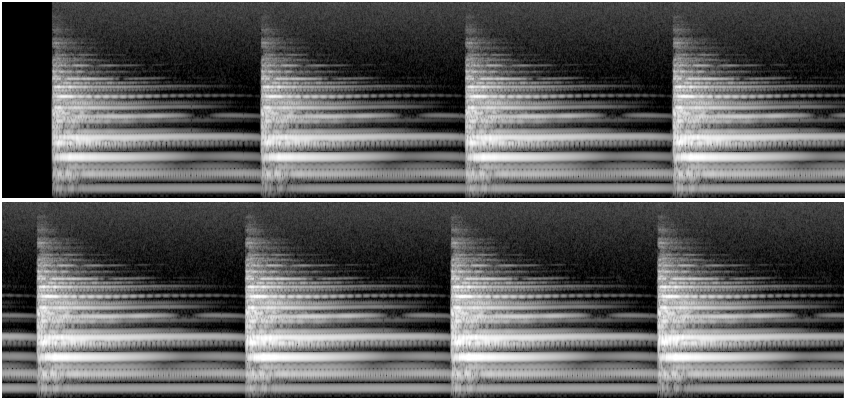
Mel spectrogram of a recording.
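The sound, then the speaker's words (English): A single bell tolls eight times at a slow, steady pace, about two seconds apart, each strike ringing out and decaying over a sustained low hum. No voices are present. “Be aware of your need and return to this whenever you hear the bell, becoming more aware again of your desire.”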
